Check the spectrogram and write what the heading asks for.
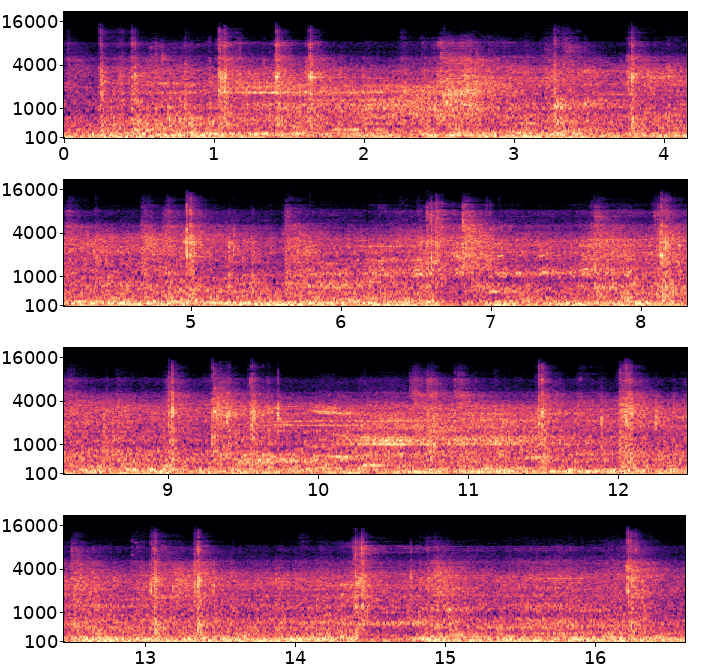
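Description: Stern Spider-Man pinball machine in play: frequent irregular knocks and thuds from the flippers and the ball striking playfield targets, over the machine's music and sound effects.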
